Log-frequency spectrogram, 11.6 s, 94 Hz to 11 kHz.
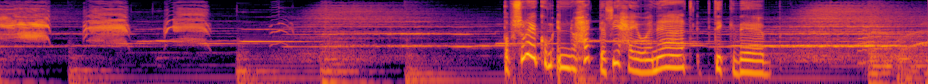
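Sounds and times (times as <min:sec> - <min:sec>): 
monkey screaming harshly: 0:00.0 - 0:02.7
speech: 0:06.3 - 0:09.7.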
